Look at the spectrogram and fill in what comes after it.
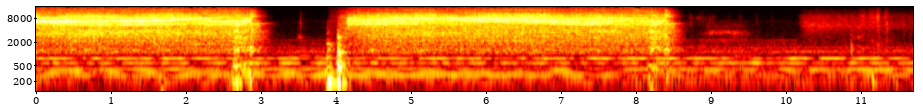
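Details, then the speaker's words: Steady high-pitched motor whine with brief interruptions: M4 Safety endodontic handpiece raised to a faster speed, driving a precurved size 8 manual file in a mesiobuccal canal of an extracted tooth. "On va mettre 5000 tours par seconde. Ça, c'est déjà beaucoup plus rapide."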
